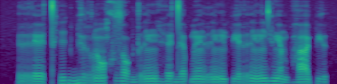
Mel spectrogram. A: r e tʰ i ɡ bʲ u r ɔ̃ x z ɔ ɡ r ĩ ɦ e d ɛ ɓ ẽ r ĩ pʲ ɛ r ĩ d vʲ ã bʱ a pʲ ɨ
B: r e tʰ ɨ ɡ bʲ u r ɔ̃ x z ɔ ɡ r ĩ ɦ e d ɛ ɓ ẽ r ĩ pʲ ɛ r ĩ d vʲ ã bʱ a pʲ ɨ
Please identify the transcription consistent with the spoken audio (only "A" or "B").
A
